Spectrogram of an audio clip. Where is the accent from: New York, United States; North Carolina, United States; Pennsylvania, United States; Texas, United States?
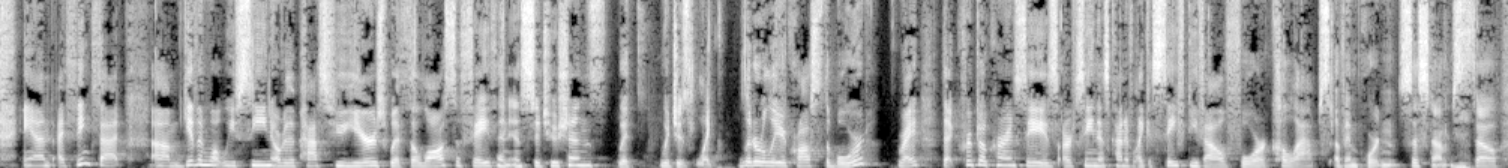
Texas, United States; born or raised there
